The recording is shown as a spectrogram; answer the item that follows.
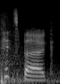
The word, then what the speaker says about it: Pittsburgh: two huh pittsburgh knights it's burr why are you saying i like you from bristol it's pittsburgh it's but oh no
